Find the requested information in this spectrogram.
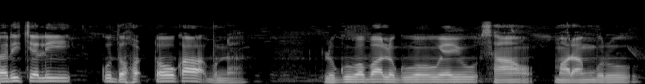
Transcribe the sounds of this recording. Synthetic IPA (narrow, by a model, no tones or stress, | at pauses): əɾit͡ʃɛli | kud̪ɔɦɔʔʈɔkaaʔbuna | luɡubabalɔɡuwauajusãwmaɾaŋbuɾu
